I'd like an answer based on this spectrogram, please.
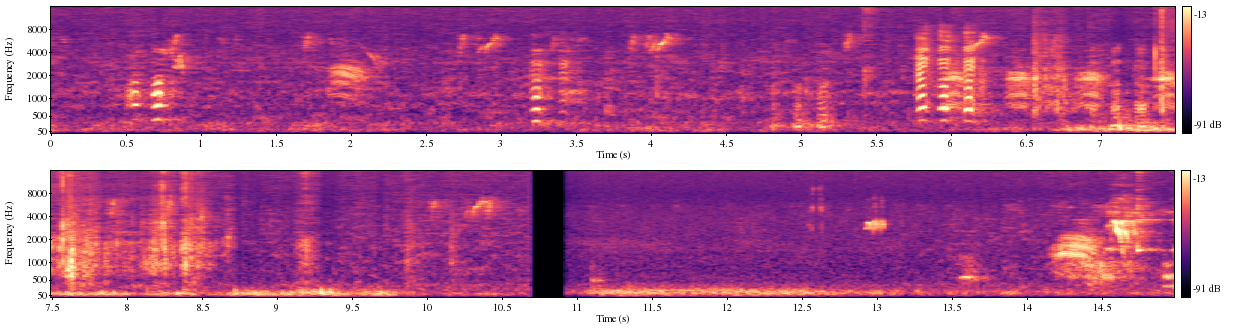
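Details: Young goat kids aged one to six days give scattered, brief, wavering bleats over fifteen seconds, mixed with rustling, thumps and a low continuous background hum.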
